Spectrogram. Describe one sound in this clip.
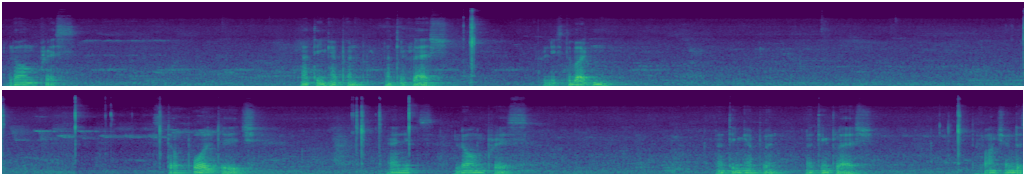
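Small push buttons click softly several times.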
